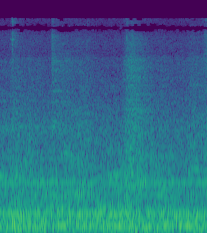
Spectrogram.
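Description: Steady mechanical hum and rumble of kitchen ventilation fans, with a couple of short hisses.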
